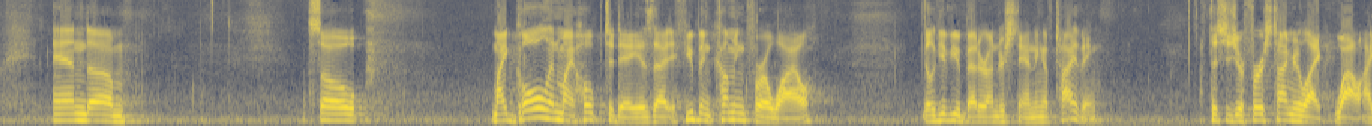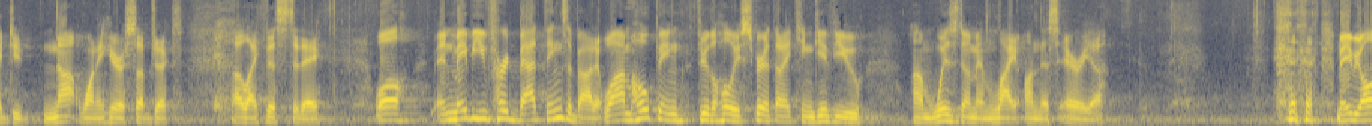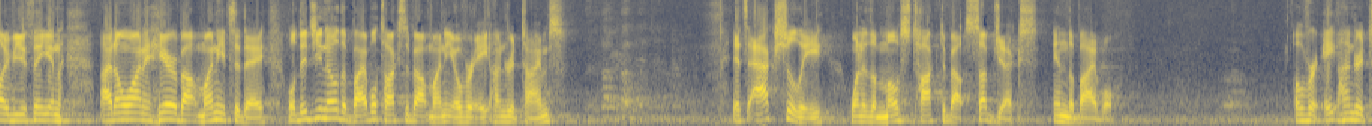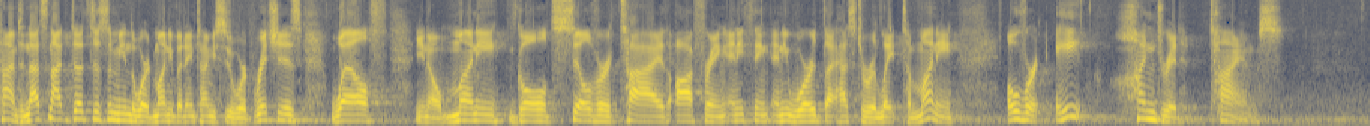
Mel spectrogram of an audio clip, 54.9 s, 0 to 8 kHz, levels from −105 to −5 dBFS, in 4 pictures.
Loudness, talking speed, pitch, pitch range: -13 LUFS, 165 wpm, 145 Hz, 125-160 Hz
